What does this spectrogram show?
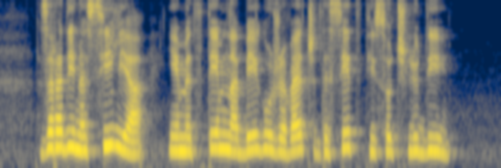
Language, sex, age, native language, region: Slovenian, female, 50-59, Slovenian, Central Slovenia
